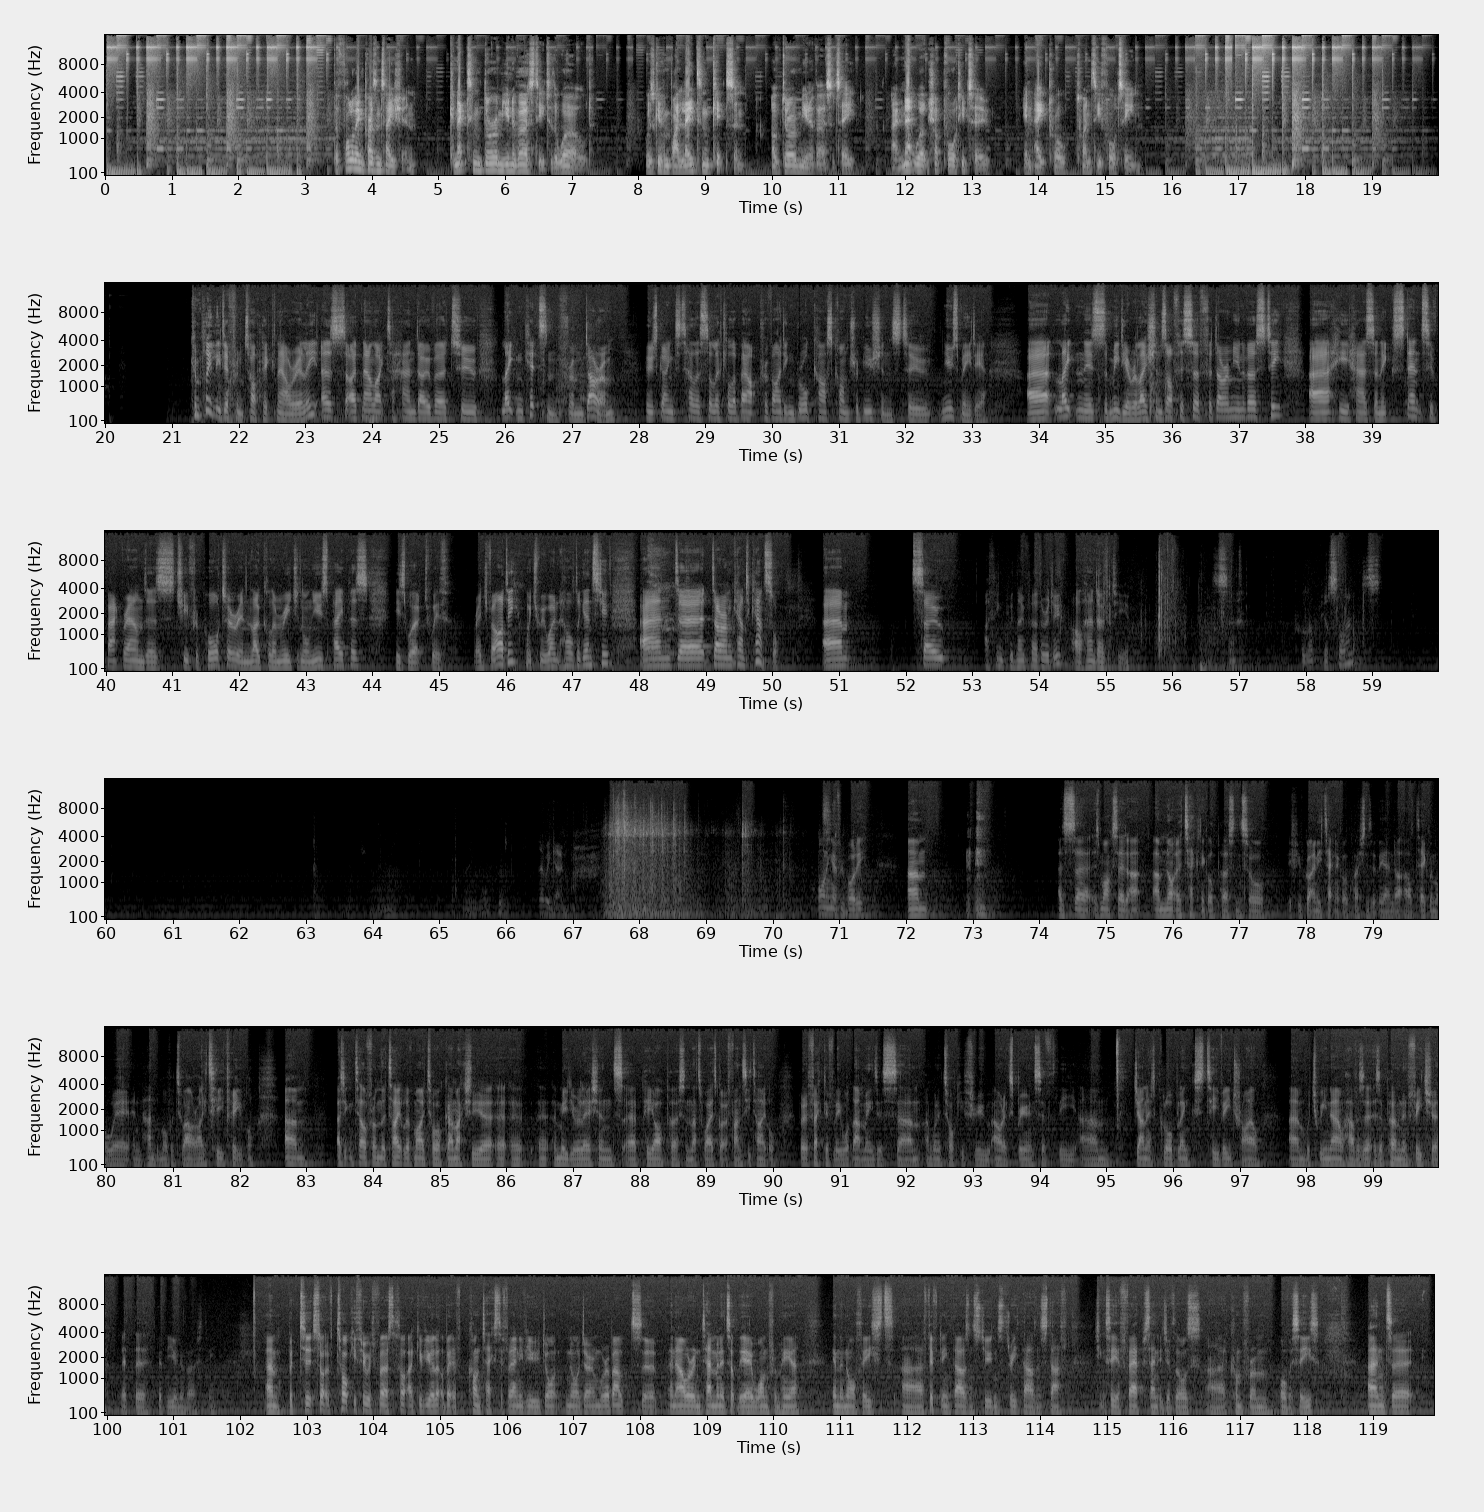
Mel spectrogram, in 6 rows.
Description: Networkshop 42
This presentation will briefly look at Durham’s strategic communications aims, provide an overview of the University’s experience of the Janet/Globelynx TV trial and how being able to offer down-the-line television facilities has helped directly connect the University with some of the world’s leading broadcasters.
